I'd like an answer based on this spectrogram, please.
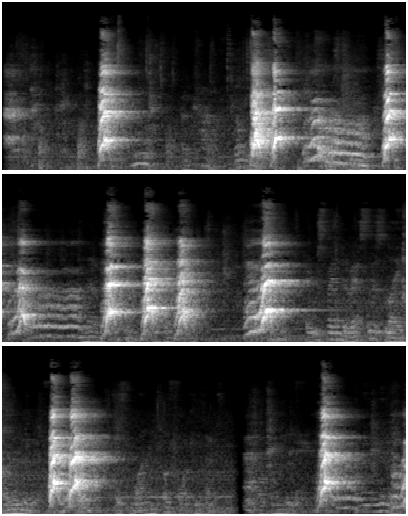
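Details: An angry toy poodle barks at a caribou on TV with sharp, high yapping barks in short bursts, some doubled, separated by pauses.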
